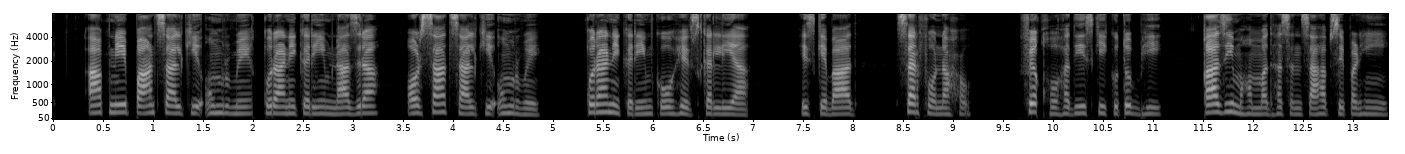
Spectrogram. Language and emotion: Urdu, neutral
